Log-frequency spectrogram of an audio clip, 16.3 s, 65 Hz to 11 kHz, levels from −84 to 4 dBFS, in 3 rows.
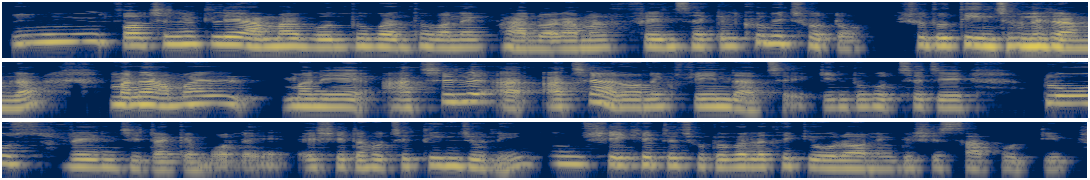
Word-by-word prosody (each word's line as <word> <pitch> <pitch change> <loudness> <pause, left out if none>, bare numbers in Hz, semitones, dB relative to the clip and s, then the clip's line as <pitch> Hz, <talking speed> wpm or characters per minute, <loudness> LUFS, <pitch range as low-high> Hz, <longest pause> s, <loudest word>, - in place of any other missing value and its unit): উউম 280 +2 +2 0.2
fortunately 235 +2 +4
আমার 195 +1 +4
বন্ধু-বান্ধব 185 0 0
অনেক 180 0 -3
ভালো। 160 -2 +1
আর 155 - 0
আমার 170 +1 -3
ফ্রেন্ড 185 0 0
সার্কেল 195 +1 -3
খুবই 250 -2 +2
ছোট। 190 -3 -4 0.4
শুধু 210 -2 +2
৩ 205 -2 +5
জনের 195 -1 +7
আমরা। 170 +1 0 0.4
মানে 220 +1 +8
আমার 240 +5 +2 0.5
মানে 190 -1 +2 0.4
আসলে 285 +13 0 0.2
আ - - +4 0.2
আছে 185 0 -4
আরো 175 - +1
অনেক 185 +1 -3
ফ্রেন্ড 190 0 0
আছে। 135 - -10 0.2
কিন্তু 180 +1 -8
হচ্ছে 185 +1 -6
যে, 175 - -2 0.4
ক্লোজ 255 -1 +2 0.2
ফ্রেন্ড 185 -1 -1
যেটাকে 145 -3 -6
বলে, - - -8 0.4
সেটা 180 -2 -4
হচ্ছে 180 +1 -5
৩ 205 -1 -1
জনই। 180 +2 -5 0.2
উম 240 0 0
সেই 220 -3 +1
ক্ষেত্রে 215 -1 -1
ছোটবেলা 185 -1 -1
থেকে 200 -1 -7
ওরা 165 0 -1
অনেক 155 0 -10
বেশি 165 +1 -11
সাপোর্টিভ। 150 -1 -11
190 Hz, 170 wpm, -22 LUFS, 180-210 Hz, 0.5 s, মানে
